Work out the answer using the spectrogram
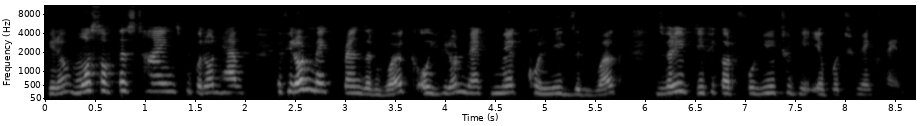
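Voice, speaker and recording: A woman's voice: on the high side, a little fast, rough recording. Chatty young woman from Zimbabwe. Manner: chatty, repeats and restarts phrases. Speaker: vlogger. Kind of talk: casual talk to camera.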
